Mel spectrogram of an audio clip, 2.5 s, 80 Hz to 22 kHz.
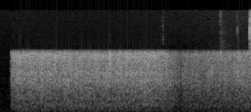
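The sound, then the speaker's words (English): Hail pelts down in a garden in Quesnel at 4 o'clock in the afternoon, a dense, steady roar of countless tiny impacts, loud, starting abruptly and continuing without pause; no voices are heard. “A global viewer sending this video in, showing hail pelting down in his garden.”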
